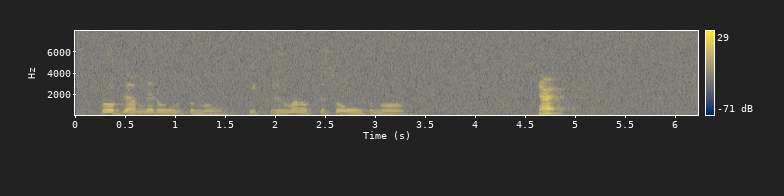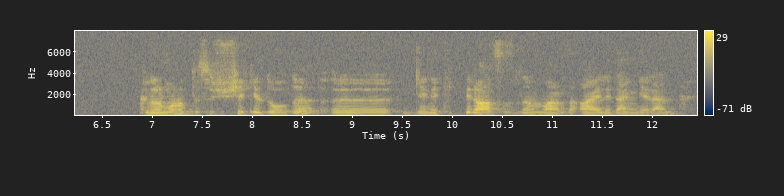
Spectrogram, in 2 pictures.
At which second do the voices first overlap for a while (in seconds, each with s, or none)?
none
